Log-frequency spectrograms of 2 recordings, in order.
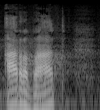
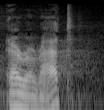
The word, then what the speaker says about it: Ararat: Harata in Santal sounds rather similar to the Armenian Ararat, which we mispronounce Ararat.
